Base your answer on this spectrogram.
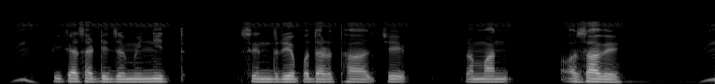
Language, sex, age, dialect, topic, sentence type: Marathi, male, 18-24, Varhadi, agriculture, statement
